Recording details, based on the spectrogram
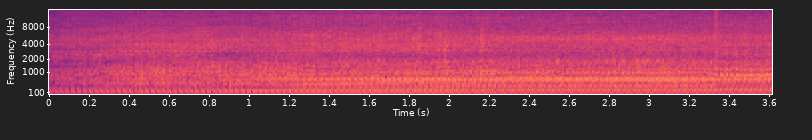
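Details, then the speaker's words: AIVolt 1600 W inverter generator charging an OSCAL PowerMax 1800 power station at 800 W: steady even drone with slight pitch rise as load comes on, then constant; 73-75 dB at about 2 feet, clean sine wave; normal under load. "This power station is now pulling 800 watts, and that's what it sounds like now. All right, and from about 2 feet away, we're still looking at between like 73 and 75 decibels, which is kind of like having a vacuum cleaner running."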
